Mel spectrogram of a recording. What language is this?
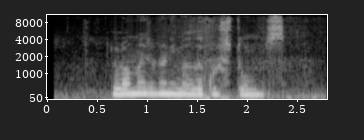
Catalan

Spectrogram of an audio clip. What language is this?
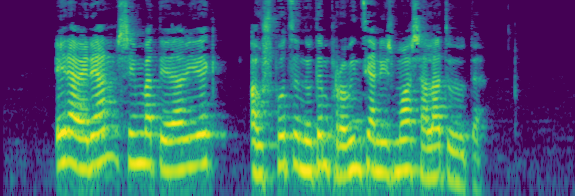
Basque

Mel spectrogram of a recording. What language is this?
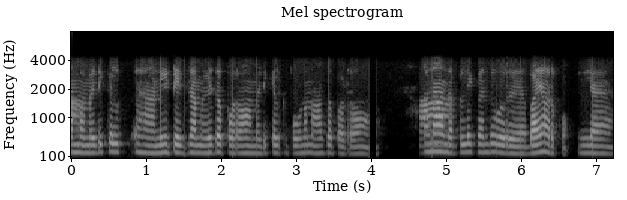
Tamil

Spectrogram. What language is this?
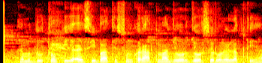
Hindi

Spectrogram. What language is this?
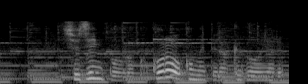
Japanese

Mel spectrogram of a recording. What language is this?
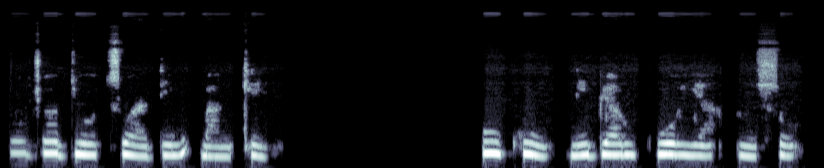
Igbo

